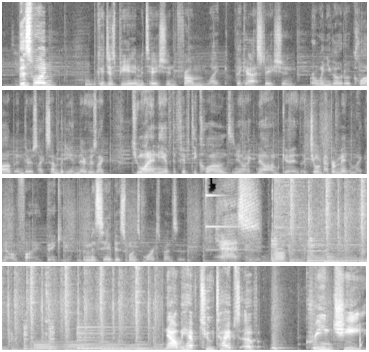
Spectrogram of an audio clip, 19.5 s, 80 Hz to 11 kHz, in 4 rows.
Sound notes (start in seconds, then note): 12.4 bell dings; 12.4 jazzy music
